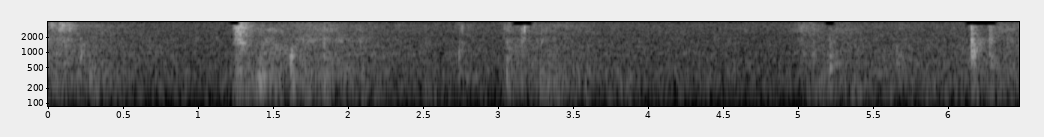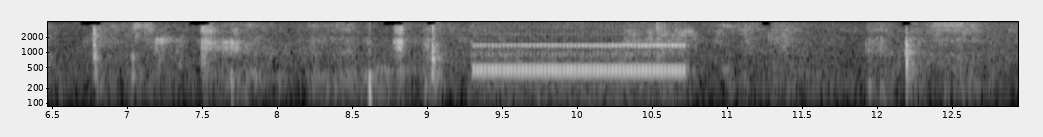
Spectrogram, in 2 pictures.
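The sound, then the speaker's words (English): Soft clicks and short beeps of a phone number being dialed to bring a participant onto a meeting call, followed by one steady electronic ringing tone lasting a second or two, with faint handling noise and no talking. “Let's get Sherry on the phone here.”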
